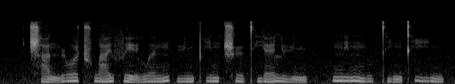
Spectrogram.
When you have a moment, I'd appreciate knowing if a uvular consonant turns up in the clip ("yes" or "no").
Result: no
